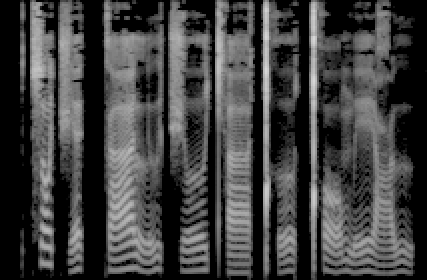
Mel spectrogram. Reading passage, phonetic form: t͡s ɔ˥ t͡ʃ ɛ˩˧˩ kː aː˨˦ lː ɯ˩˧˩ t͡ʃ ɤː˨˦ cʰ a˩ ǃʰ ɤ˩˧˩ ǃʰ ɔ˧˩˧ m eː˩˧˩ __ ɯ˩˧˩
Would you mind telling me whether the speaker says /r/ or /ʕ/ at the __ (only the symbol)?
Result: ʕ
